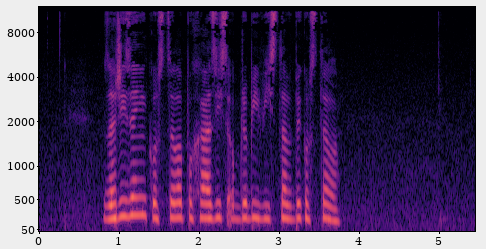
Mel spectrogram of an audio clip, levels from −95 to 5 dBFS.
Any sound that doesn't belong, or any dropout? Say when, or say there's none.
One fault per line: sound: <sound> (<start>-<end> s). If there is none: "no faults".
no faults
